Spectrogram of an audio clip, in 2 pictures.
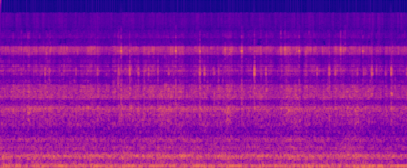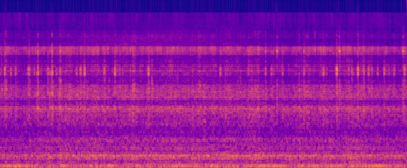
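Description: A car engine hums close behind, following steadily.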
